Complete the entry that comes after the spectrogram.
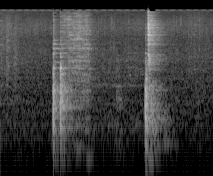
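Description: A large chopped sweet onion goes into melted butter and four cups of celery in a pot, two quick scraping stirs with a brief soft sizzle after each, over a quiet background.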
